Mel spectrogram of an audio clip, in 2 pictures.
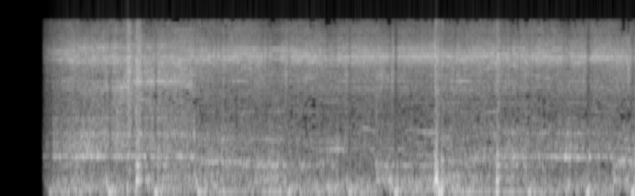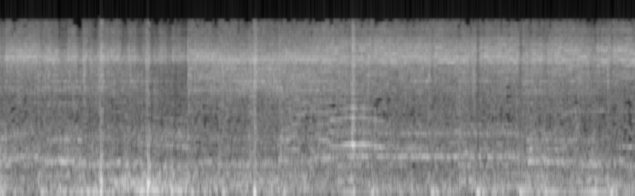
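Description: Loud K-pop dance track played live over an arena sound system, recorded from within the audience, with a crowd of fans screaming along. The audio cuts in abruptly about half a second in and then stays at an even loudness, with sharp beats standing out.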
